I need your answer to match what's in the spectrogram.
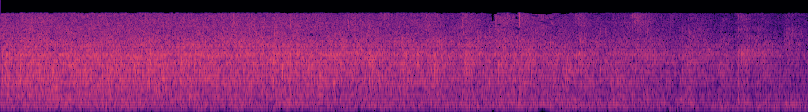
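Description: A crowd claps steadily and loudly for about six seconds, a dense crackling wash of many hands with no voices, easing only slightly toward the end.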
